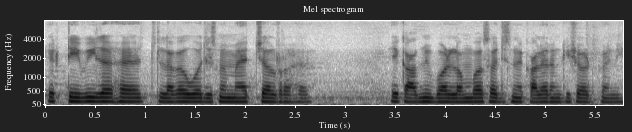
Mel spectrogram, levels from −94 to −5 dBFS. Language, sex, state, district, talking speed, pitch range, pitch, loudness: Hindi, male, Chhattisgarh, Raipur, 225 wpm, 130-140 Hz, 135 Hz, -15 LUFS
